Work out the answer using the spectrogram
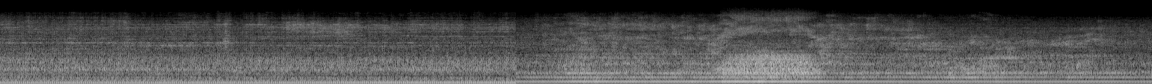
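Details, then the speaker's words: Irrigation pivot diesel engine, started with exhaust straight out the turbo and no muffler; the drone jumps in pitch as it catches, revs briefly and settles, running evenly; normal diesel start and run. "engine is so loud because it like just goes straight out the turbo and there's no muffler."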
